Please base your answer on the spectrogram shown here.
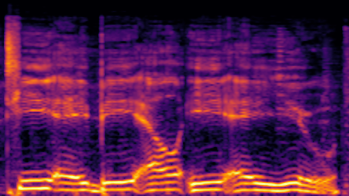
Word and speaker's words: tableau: brackets were dutifully tracked in Doug, how do you pronounce this? T A B L E A U Tableau.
